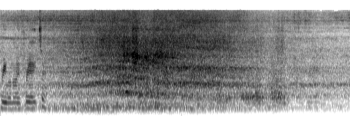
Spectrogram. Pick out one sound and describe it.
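A train rushes past close by with a loud roar and rattle.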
